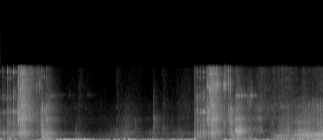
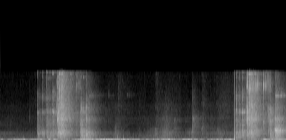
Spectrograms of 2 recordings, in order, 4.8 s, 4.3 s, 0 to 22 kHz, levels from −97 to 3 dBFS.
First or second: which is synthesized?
second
